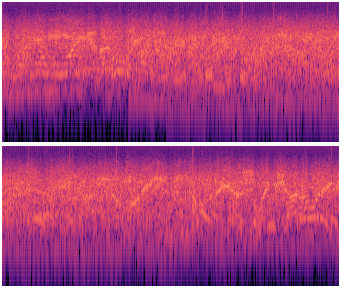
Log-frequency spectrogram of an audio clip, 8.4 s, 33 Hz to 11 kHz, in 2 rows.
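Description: CB radio receiver on channel 28 picking up distant skip stations: garbled, hard-to-follow voices under heavy static, with several steady low hum tones joining about two seconds in.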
